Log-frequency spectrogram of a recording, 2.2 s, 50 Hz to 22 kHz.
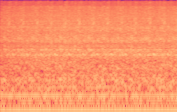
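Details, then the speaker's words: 2007 Duramax LBZ diesel idling after fuel filter housing replacement cured air intake and loss of prime; steady, even idle clatter with no misses or hunting; Duramax running good. "Should be good to go. Okay, so Duramax is running good."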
